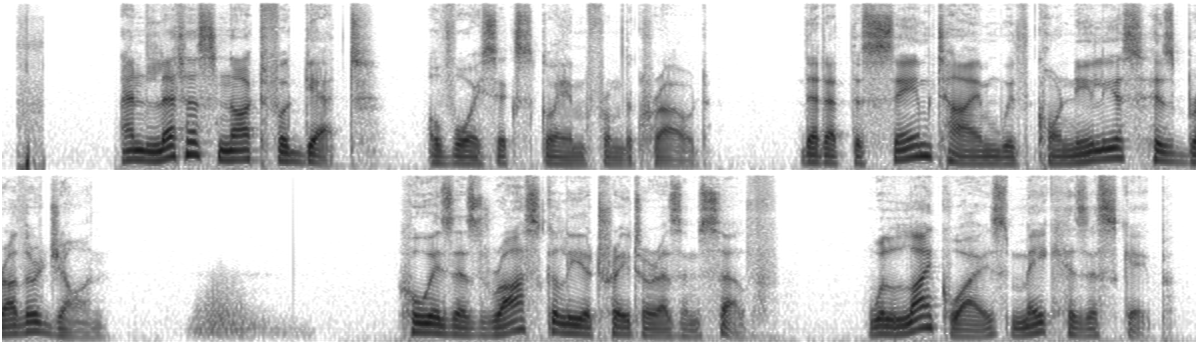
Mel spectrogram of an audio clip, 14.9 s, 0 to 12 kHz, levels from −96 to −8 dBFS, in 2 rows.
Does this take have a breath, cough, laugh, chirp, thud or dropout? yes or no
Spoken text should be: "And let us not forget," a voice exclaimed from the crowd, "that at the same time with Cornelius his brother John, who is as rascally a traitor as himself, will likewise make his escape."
yes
